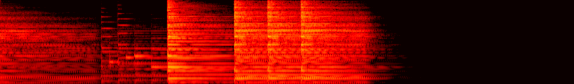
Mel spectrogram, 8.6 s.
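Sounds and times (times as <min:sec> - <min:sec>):
piano: 0:00.0 - 0:06.4.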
